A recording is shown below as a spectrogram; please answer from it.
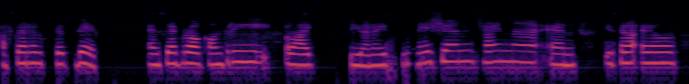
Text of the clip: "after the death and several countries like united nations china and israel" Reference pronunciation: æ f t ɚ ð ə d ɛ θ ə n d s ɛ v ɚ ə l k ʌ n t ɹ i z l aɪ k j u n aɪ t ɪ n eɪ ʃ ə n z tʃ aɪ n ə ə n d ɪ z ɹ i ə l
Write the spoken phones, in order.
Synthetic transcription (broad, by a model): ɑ f t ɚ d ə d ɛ t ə n s ɛ v ɚ ə l k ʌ n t ɹ i l aɪ k j u n aɪ t ɪ n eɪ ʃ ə n tʃ aɪ n ə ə n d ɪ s ɹ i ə l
